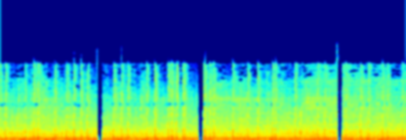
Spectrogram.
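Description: Aerial fireworks going off in a dense, continuous barrage of bursts and crackling. The sound cuts out for an instant three times.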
